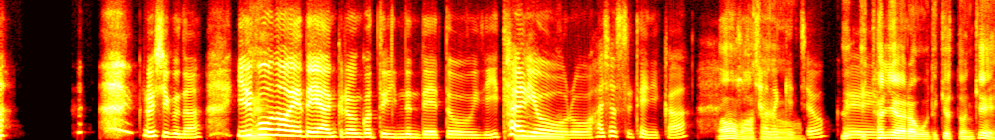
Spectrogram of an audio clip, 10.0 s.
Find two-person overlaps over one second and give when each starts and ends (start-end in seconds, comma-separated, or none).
7.3-9.1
